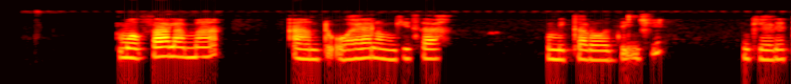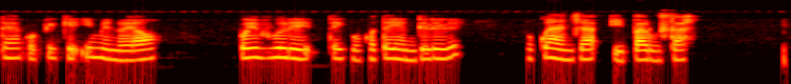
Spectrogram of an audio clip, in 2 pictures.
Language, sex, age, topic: Oshiwambo, female, 18-24, agriculture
